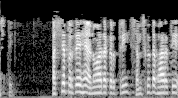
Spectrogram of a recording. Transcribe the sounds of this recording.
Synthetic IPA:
st̪ḭ | ɐsjɐpɾɐt̪eːɦeɐnuʋaːd̪ɐkɐɾɐt̪ɾisɐ̃mskɾɪt̪ɐbʱaːɾɐt̪iː

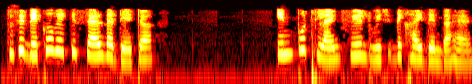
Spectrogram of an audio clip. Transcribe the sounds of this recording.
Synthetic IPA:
t̪ʊsĩːd̪eːkʰoːɡeːkɪsɛːld̪aːɖeːʈaː | ɪnpʊʈlaːɪnfʰiːlɖʋɪt͡ʃd̪ɪkʰaːiːd̪ɪ̃nd̪aːɦɛː

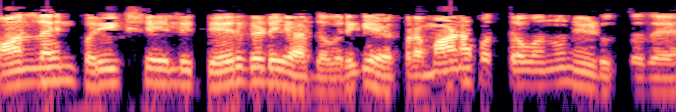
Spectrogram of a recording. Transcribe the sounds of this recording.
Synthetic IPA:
aːnlɐjnpɐɾiːkʂɛjɐlːit̪eːɾɡɐɽɛjaːd̪ɐʋɐɾiɡe̞pɾɐmaːɳɐpɐt̪ɾɐʋɐnːuniːɽut̪ːɐd̪e̞

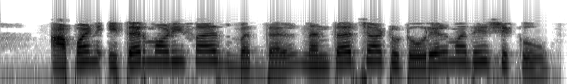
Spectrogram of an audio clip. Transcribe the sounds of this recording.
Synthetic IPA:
apəɳit̪əɾmɔɽifajsbəd̪ːəlnənt̪əɾt͡ɕjaʈuʈoɾijəlməd̪ʱːjeɕikuː

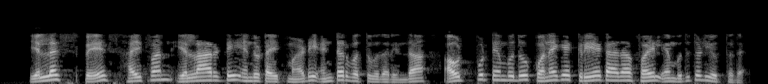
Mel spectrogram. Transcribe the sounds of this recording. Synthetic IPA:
elːesːpeːshɐjpʰɐnɛlːaːɾiʈie̞nd̪uʈɐjpmaːɽieɳʈɐɾʋɐt̪ːuʋɐd̪ɐɾind̪ɐɐwʈ̚puʈe̞mbud̪ukɔneɡe̞kɾijeːʈaːd̪ɐpʰɐjle̞mbud̪ut̪iɭijut̪ːɐd̪e̞

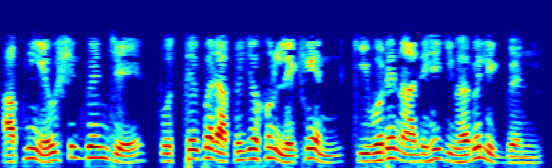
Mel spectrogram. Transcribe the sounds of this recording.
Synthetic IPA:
apniewʃik̚ʰbend͡ʑepɾot̪ːek̚baɾapnid͡ʑɔkʰonlekʰenkiboʈenad̪ekʰekibʱabelik̚ben

